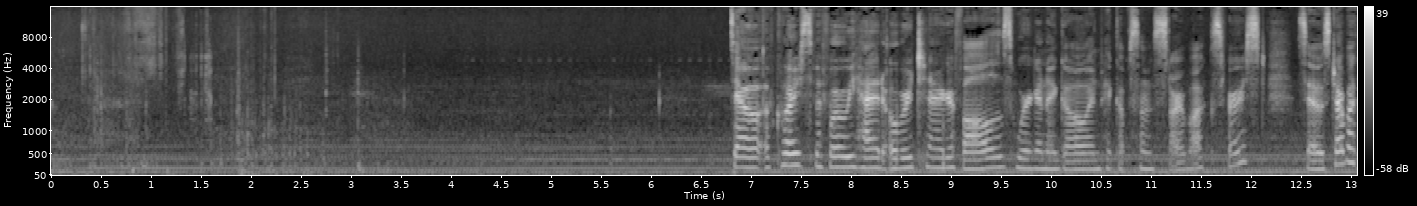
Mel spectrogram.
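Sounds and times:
low machine hum in car cabin: 0:00.0 - 0:13.0.

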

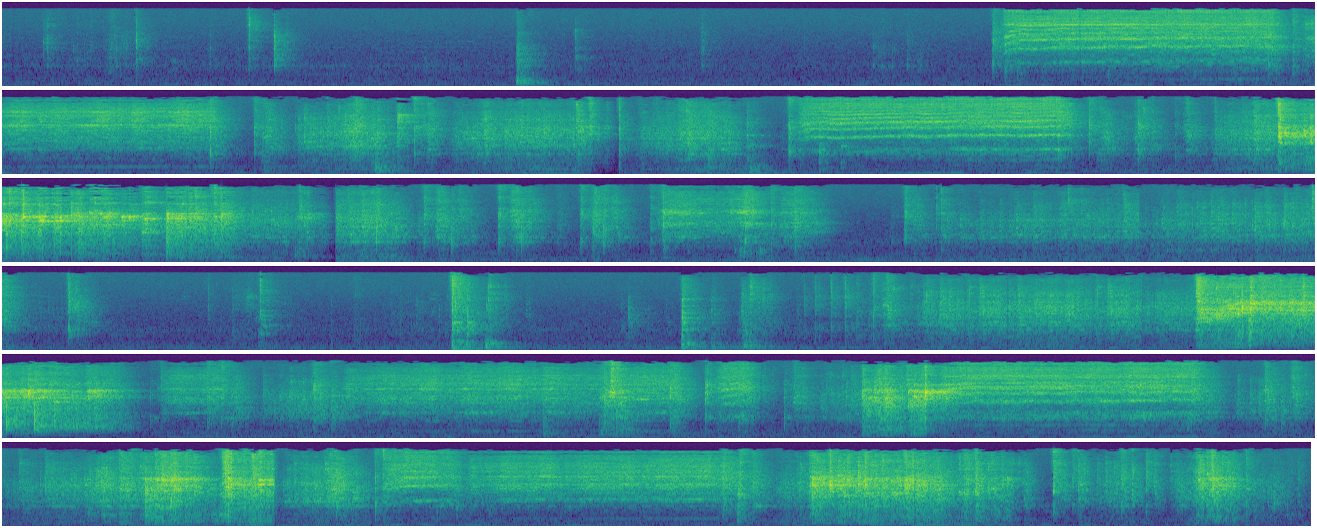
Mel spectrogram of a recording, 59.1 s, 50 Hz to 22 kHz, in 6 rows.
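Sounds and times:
small electric motor whirring: 0:07.4 - 0:20.0, 0:21.5 - 0:29.8, 0:40.6 - 0:58.7.

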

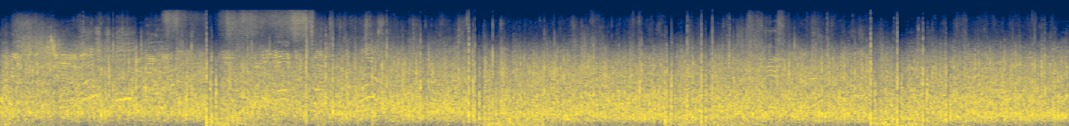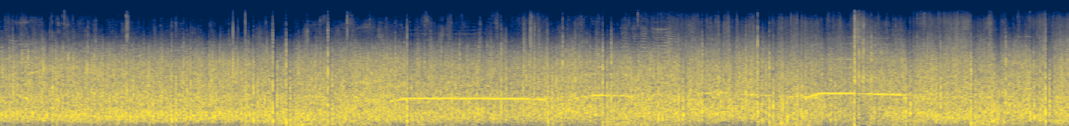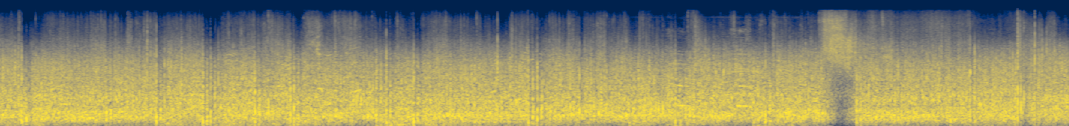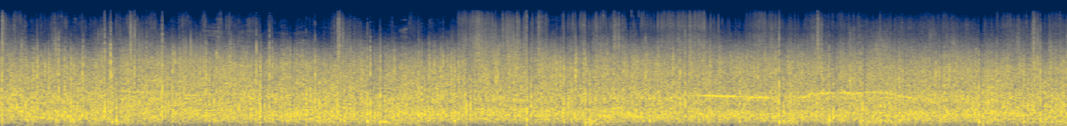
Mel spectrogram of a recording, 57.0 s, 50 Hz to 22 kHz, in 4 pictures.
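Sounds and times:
fireworks crackling and banging: 0:00.0 - 0:56.9
sharp firework crack: 0:00.0 - 0:56.9.

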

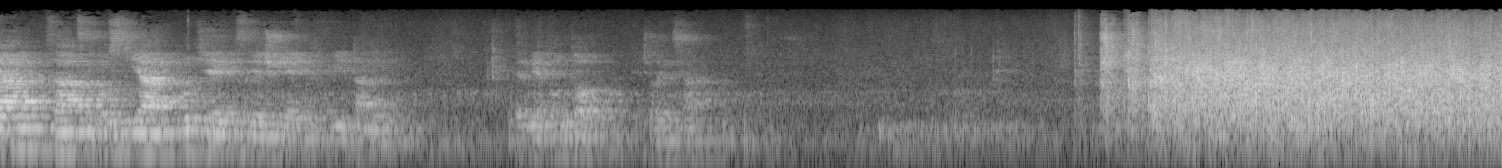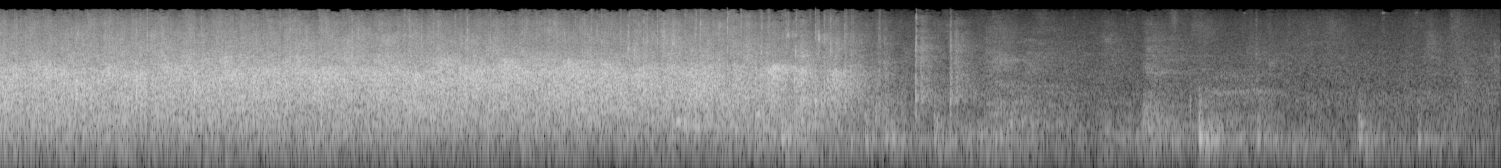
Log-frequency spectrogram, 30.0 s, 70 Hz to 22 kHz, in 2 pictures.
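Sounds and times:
congregation applauding: 0:10.7 - 0:24.9.

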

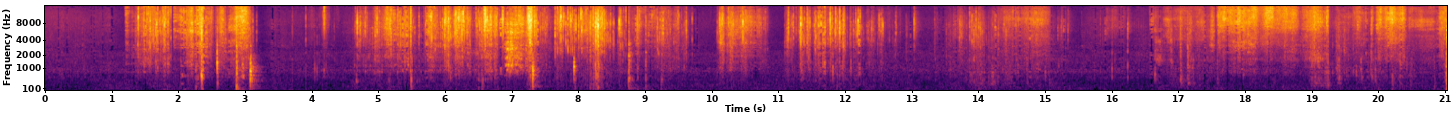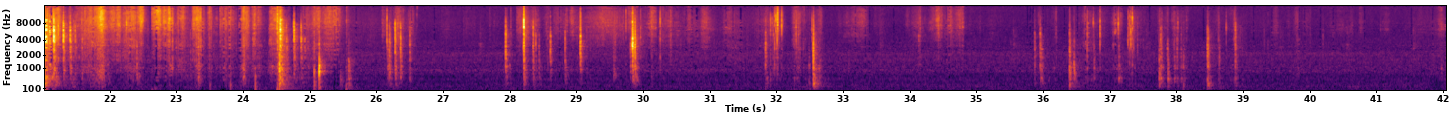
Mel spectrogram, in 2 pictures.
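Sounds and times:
plastic wrapping crinkling: 0:01.2 - 0:03.1, 0:03.9 - 0:24.2, 0:31.8 - 0:32.4, 0:36.6 - 0:37.5.

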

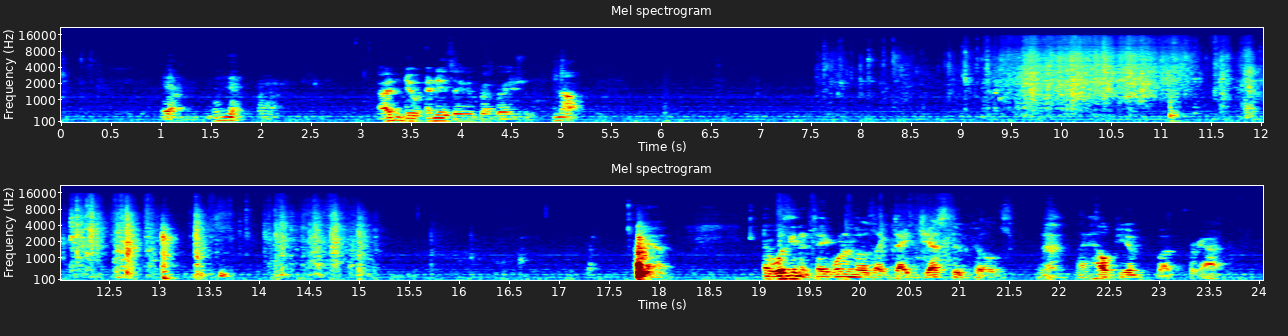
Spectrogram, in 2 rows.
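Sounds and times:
paper wrappers crinkling: 0:07.5 - 0:15.3.

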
